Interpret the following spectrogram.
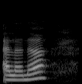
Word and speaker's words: LNA: this is it's an LNA or Elena as some French or French speaking people would pronounce it and if you want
